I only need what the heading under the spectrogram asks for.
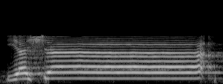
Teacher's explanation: حمزہ ساکنہ کو جھٹکا دے کر پڑھتے ہیں اب یہاں آخر میں ہلکا سا جھٹکا ہوگا یہ دیکھیے یشاء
